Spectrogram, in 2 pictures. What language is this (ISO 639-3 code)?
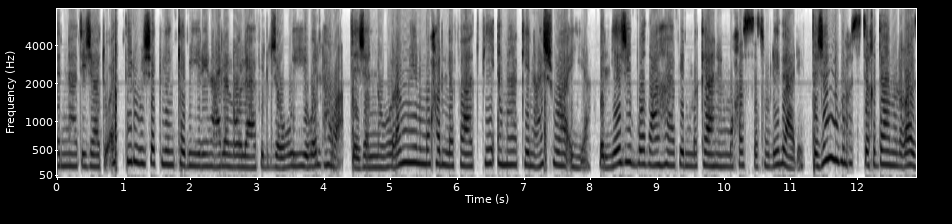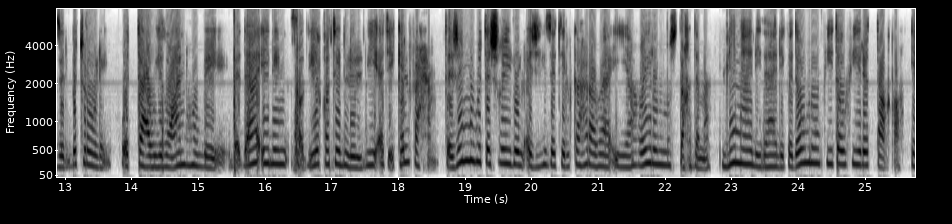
ara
